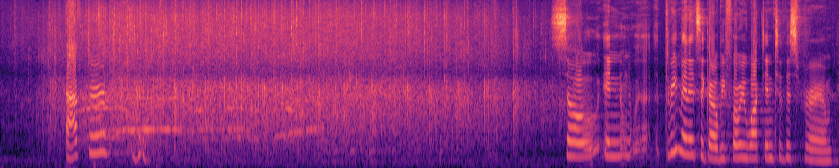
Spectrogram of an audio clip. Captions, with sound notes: After-- [ Cheering and Applause ] So three minutes ago before we walked into this room,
